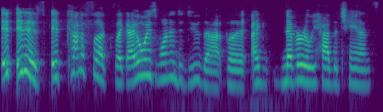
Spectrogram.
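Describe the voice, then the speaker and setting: A woman's voice: on the high side, fairly quick. Young American woman, dull lo-fi sound. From USA, small town in Oklahoma. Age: teens. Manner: informal, frequent "like" as filler. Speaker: interview guest, exchange student. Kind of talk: casual chat.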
